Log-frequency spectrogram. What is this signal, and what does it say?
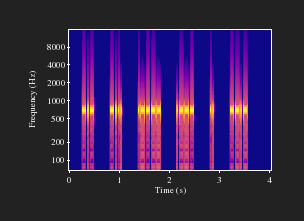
Morse code, heard as a keyed tone, about 44 wpm, spaced as for 21 wpm, 700 Hz. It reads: KB1JIQ
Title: USA Call Signs - 6 Characters - 4x Character Spacing - 45wpm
